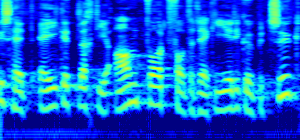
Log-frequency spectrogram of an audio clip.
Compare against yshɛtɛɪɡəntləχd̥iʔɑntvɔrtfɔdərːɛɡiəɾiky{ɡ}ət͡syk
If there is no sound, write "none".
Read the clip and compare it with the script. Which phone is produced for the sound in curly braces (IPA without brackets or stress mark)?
b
